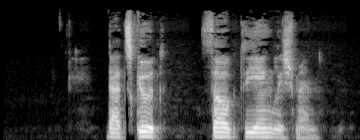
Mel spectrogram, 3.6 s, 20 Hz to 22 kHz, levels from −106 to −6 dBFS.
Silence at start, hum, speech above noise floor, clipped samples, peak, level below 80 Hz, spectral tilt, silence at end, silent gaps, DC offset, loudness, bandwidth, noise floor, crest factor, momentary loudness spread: 1.05 s; none; 69 dB; under 0.1%; -2 dBFS; -60 dBFS; -4 dB/octave; 0.45 s; none; under 0.1%; -18 LUFS; 16 kHz; -86 dBFS; 20 dB; 20 LU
